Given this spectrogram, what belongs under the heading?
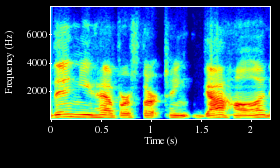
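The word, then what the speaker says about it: Gihon: you have verse 13 guy Han is how I have always pronounced that goes around the whole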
